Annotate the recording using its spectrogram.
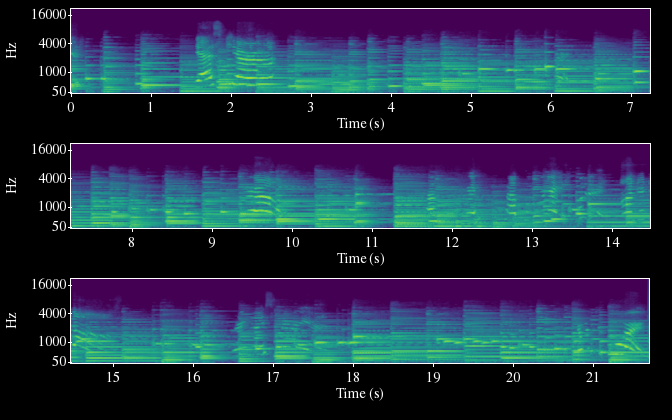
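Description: Live solo piano playing ballet-class accompaniment for a pirouette exercise, in the lilting 'one and a two' count that was set for it. A voice is heard over the piano a few times.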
